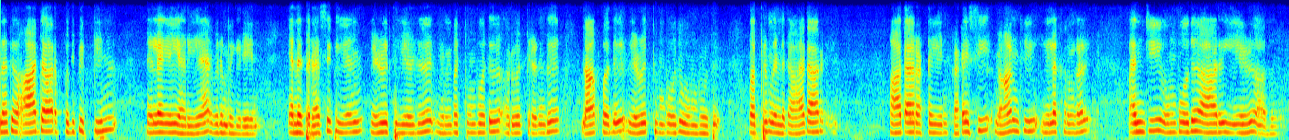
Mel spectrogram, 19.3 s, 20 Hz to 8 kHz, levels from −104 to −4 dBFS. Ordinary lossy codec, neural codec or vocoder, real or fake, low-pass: Opus, 16 kbps; codec, 44.1 kHz, 2.6 kbps, DAC; fake; 7.2 kHz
